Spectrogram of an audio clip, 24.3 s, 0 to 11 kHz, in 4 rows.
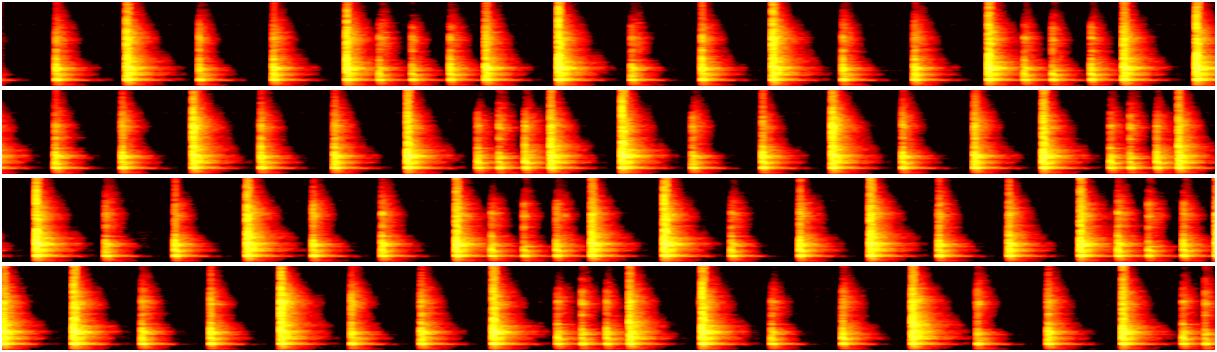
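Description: Drumsticks playing a pipe band snare drumming exercise, the left-hand paradiddle-to-ruff pattern in 9/8 without flams: a steady, rapid stream of sharp, dry strokes with regular accents.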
